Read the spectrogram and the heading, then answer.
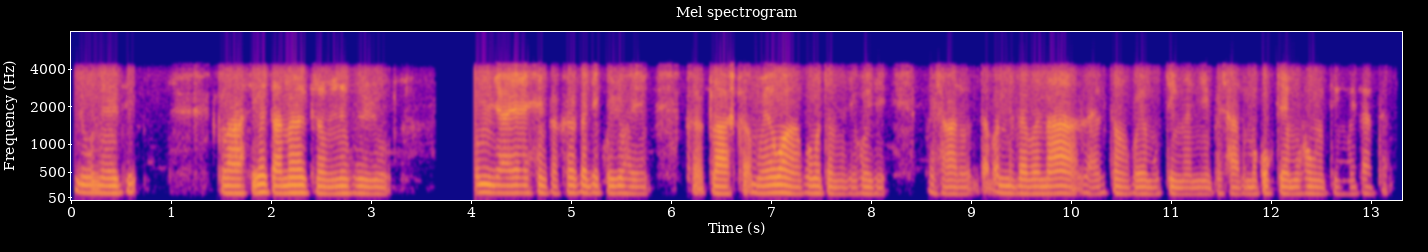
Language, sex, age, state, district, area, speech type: Manipuri, male, 18-30, Manipur, Kangpokpi, urban, conversation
